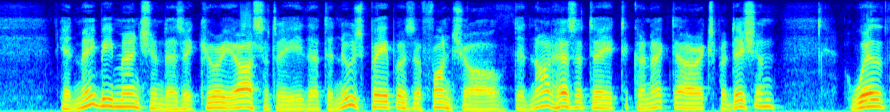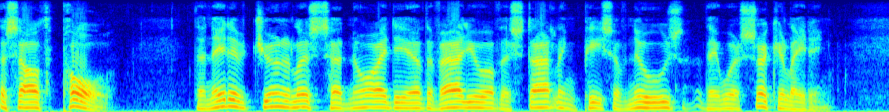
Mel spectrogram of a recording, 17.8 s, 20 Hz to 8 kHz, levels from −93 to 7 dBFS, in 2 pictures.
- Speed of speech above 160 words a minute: No, average, 140 wpm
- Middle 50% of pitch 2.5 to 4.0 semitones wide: No, average, 4.4 semitones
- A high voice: No, medium, 140 Hz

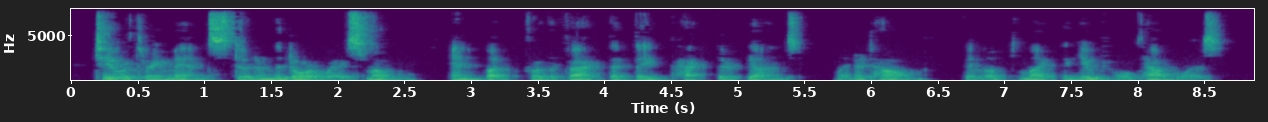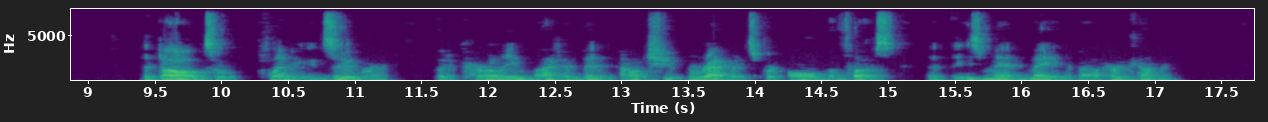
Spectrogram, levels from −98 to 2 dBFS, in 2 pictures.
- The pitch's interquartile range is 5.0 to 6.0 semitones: No, average, 2.8 semitones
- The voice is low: Yes, low, 120 Hz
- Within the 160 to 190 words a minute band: Yes, average, 175 wpm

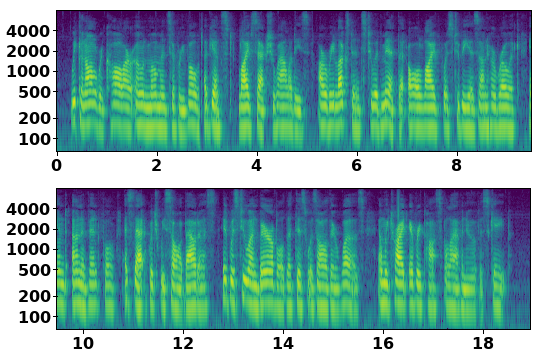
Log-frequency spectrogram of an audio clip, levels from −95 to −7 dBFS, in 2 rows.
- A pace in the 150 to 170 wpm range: Yes, average, 160 wpm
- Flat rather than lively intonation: Yes, narrow, 1.7 semitones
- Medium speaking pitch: Yes, medium, 145 Hz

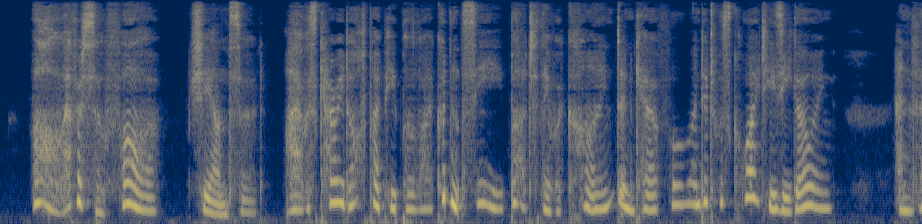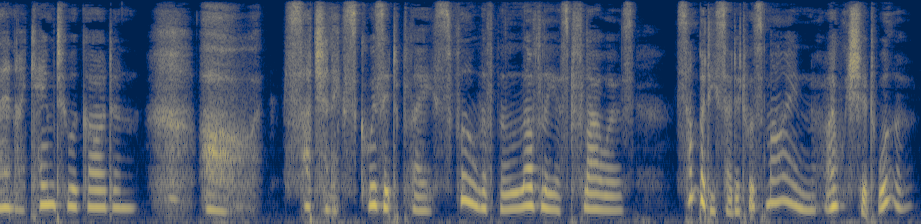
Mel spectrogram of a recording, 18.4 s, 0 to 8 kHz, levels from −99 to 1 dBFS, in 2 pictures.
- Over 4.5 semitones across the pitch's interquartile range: Yes, average, 5.1 semitones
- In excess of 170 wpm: Yes, average, 180 wpm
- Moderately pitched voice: No, high, 225 Hz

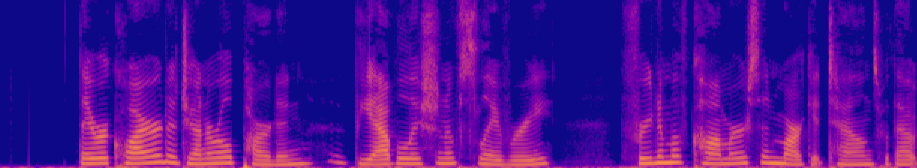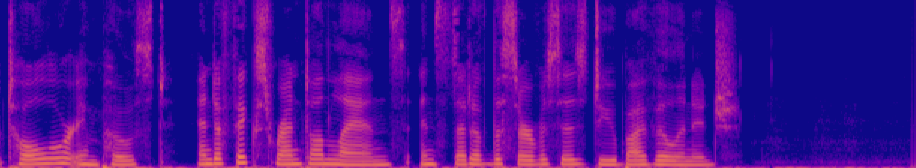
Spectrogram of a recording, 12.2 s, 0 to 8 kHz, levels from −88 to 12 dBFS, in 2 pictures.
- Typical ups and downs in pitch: Yes, average, 3.5 semitones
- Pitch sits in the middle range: No, high, 220 Hz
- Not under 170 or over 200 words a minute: No, average, 155 wpm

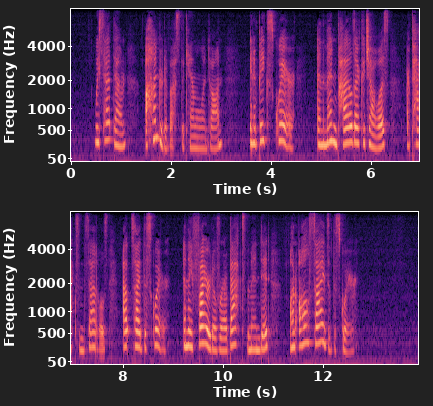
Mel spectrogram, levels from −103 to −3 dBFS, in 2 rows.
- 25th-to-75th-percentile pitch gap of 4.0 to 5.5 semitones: Yes, average, 5.2 semitones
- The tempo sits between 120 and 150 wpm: No, average, 175 wpm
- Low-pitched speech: No, very high, 260 Hz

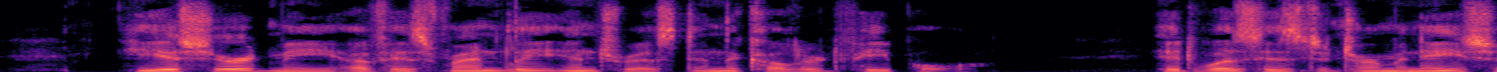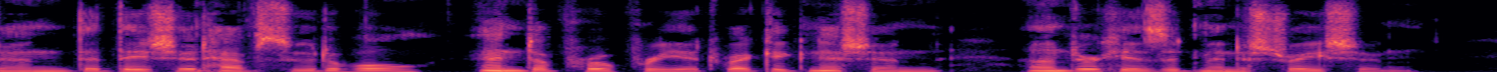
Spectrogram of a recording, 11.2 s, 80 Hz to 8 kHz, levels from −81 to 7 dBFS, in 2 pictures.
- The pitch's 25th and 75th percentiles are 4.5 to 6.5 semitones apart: No, average, 3.8 semitones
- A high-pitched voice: No, low, 120 Hz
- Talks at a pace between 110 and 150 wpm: Yes, average, 140 wpm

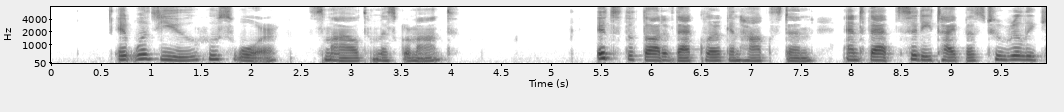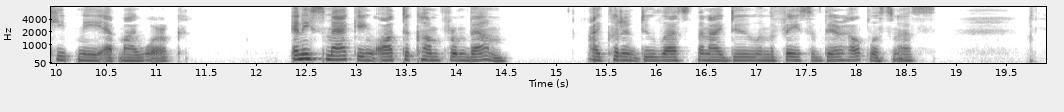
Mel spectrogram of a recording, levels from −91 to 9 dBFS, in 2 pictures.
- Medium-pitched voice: Yes, medium, 170 Hz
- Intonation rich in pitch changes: No, average, 3.2 semitones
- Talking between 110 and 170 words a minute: Yes, average, 140 wpm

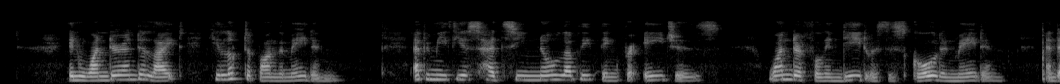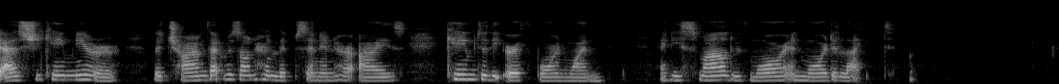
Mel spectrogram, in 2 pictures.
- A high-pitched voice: Yes, high, 195 Hz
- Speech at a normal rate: Yes, average, 150 wpm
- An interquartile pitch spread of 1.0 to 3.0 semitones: No, average, 3.5 semitones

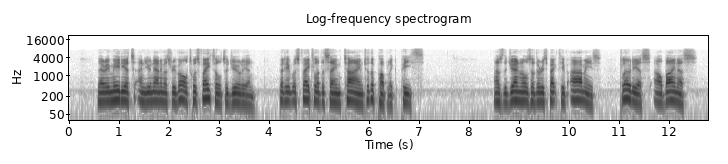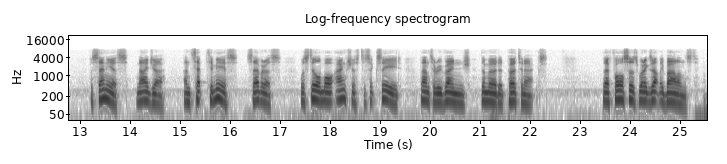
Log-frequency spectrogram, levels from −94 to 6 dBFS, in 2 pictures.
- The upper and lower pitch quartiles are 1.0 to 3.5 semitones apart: Yes, average, 2.7 semitones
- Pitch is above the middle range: No, low, 135 Hz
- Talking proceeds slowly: Yes, slow, 120 wpm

